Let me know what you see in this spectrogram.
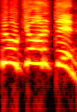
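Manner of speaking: loud, high-pitched calling out.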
